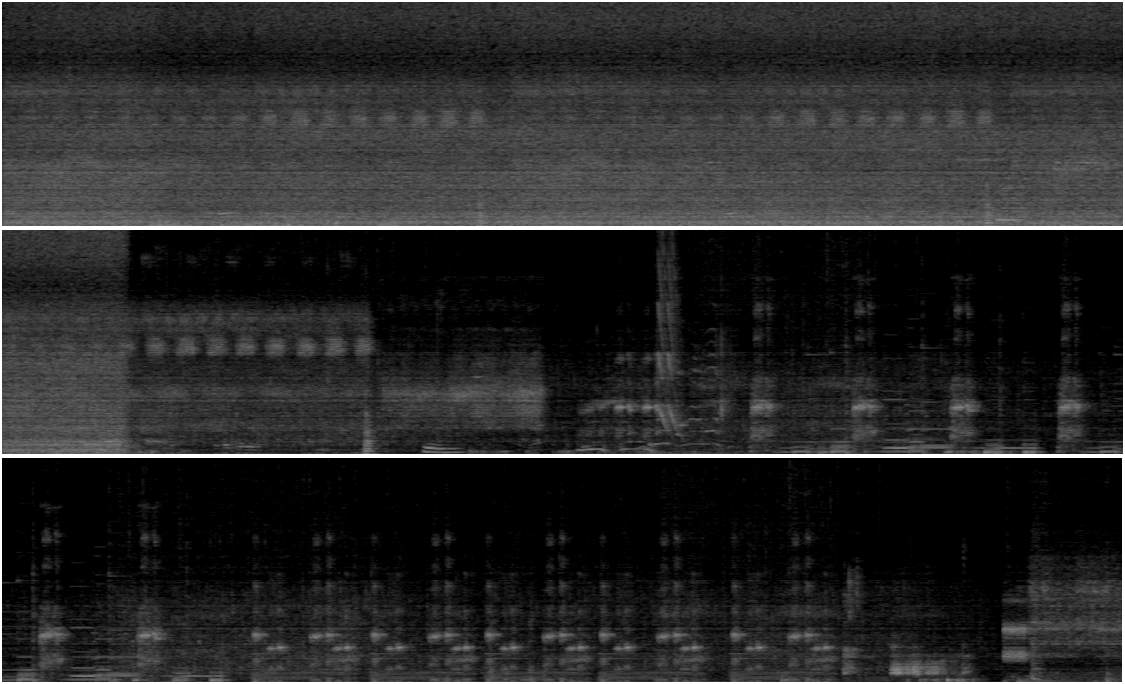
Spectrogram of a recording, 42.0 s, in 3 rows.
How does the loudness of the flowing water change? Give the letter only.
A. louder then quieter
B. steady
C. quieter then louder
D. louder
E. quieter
E.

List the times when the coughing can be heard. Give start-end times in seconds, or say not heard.
34.1-34.9.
